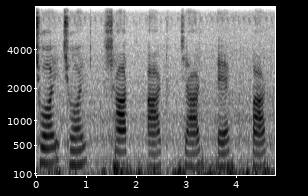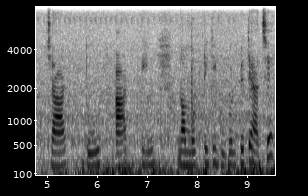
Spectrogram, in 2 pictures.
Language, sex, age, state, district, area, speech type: Bengali, female, 30-45, West Bengal, Uttar Dinajpur, urban, read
